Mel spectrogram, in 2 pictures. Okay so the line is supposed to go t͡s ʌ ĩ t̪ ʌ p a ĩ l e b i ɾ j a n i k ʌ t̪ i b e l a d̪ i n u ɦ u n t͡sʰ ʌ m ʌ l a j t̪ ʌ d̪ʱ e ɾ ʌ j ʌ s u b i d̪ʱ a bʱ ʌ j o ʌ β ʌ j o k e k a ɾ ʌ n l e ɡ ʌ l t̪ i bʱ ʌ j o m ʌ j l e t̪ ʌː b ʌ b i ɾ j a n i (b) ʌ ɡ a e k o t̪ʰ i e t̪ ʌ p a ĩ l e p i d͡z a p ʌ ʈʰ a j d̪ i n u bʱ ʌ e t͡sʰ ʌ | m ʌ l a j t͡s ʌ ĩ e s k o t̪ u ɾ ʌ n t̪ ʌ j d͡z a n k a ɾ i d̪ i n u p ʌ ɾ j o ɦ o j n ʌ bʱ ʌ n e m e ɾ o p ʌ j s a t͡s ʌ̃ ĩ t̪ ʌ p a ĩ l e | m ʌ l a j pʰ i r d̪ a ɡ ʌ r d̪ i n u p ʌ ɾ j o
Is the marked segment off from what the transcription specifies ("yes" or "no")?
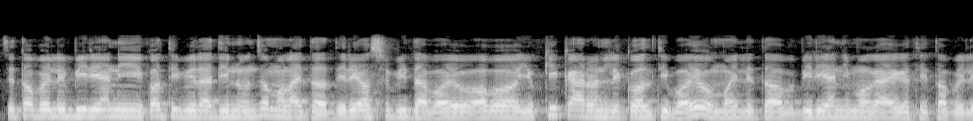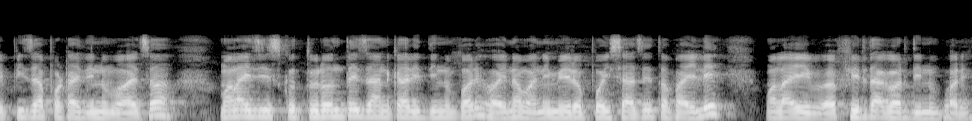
yes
